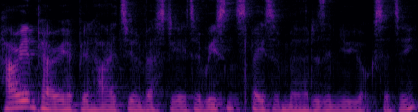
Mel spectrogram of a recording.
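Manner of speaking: usual speaking voice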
